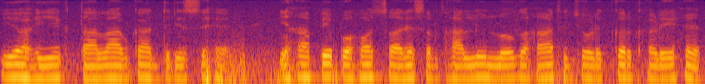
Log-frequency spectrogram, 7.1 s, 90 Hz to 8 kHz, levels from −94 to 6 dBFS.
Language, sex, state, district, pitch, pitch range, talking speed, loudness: Hindi, male, Jharkhand, Deoghar, 125 Hz, 120-130 Hz, 135 wpm, -17 LUFS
